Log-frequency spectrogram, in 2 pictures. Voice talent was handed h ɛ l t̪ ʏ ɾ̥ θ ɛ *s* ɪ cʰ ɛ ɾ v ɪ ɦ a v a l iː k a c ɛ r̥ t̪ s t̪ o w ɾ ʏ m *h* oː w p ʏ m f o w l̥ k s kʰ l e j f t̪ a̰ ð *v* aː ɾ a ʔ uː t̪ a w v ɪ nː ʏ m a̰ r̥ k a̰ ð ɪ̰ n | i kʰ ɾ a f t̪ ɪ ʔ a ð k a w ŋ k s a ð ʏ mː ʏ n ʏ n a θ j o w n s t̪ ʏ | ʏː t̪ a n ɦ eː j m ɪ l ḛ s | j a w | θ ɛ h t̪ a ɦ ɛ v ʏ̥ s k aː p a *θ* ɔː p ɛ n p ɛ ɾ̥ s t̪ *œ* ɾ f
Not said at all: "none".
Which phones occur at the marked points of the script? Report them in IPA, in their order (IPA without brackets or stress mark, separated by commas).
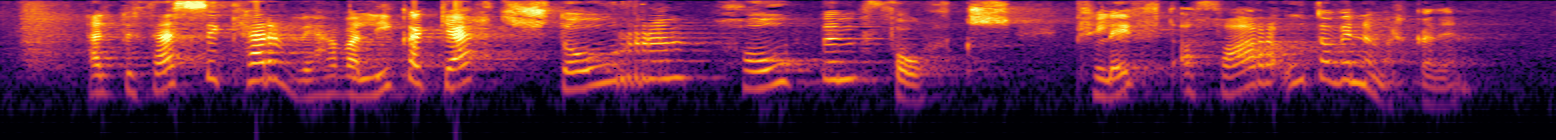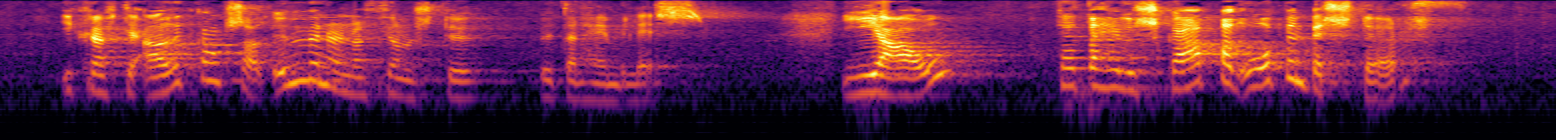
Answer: sː, h, f, ð, œ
